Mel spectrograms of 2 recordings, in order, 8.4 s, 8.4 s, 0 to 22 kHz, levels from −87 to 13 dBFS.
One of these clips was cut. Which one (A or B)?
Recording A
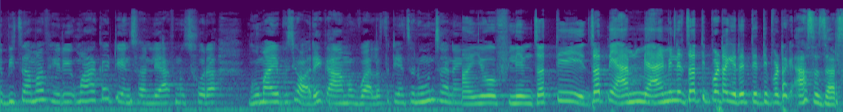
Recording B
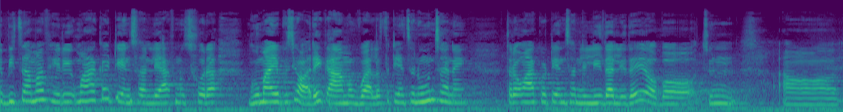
A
